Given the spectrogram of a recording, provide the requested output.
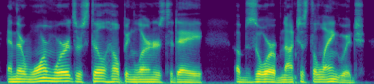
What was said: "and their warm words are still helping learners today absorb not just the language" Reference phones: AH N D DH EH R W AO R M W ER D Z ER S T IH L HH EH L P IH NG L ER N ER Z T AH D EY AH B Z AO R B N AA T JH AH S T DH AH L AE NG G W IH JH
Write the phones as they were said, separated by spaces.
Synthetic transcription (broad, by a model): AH N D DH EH R W AO R M W ER D Z ER S T IH L HH EH L P IH NG L ER N ER Z T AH D EY AH B Z AO R B N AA T JH AH S T DH AH L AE NG G W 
